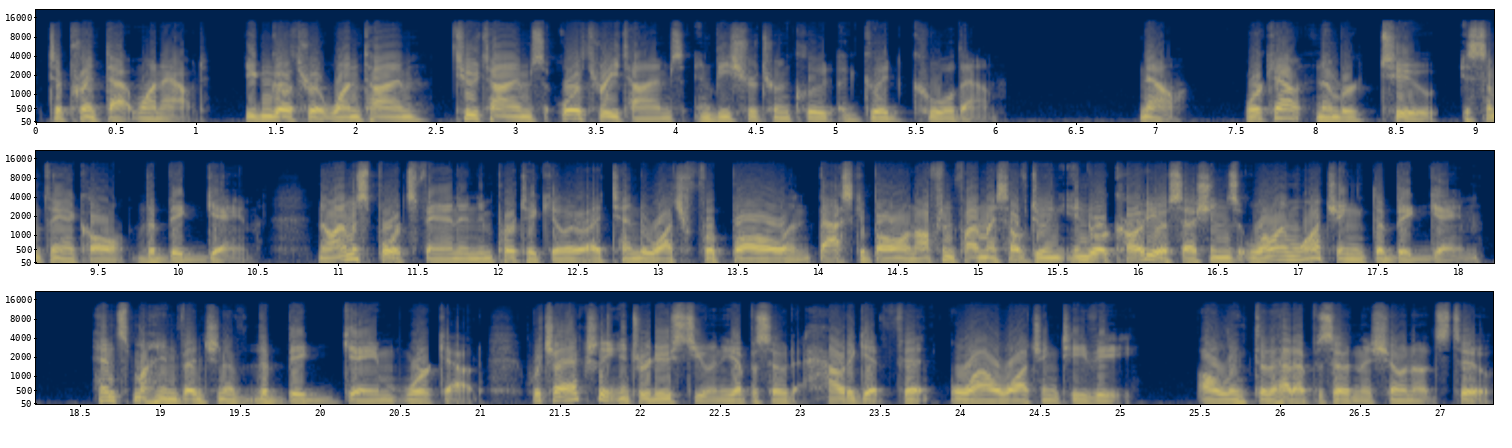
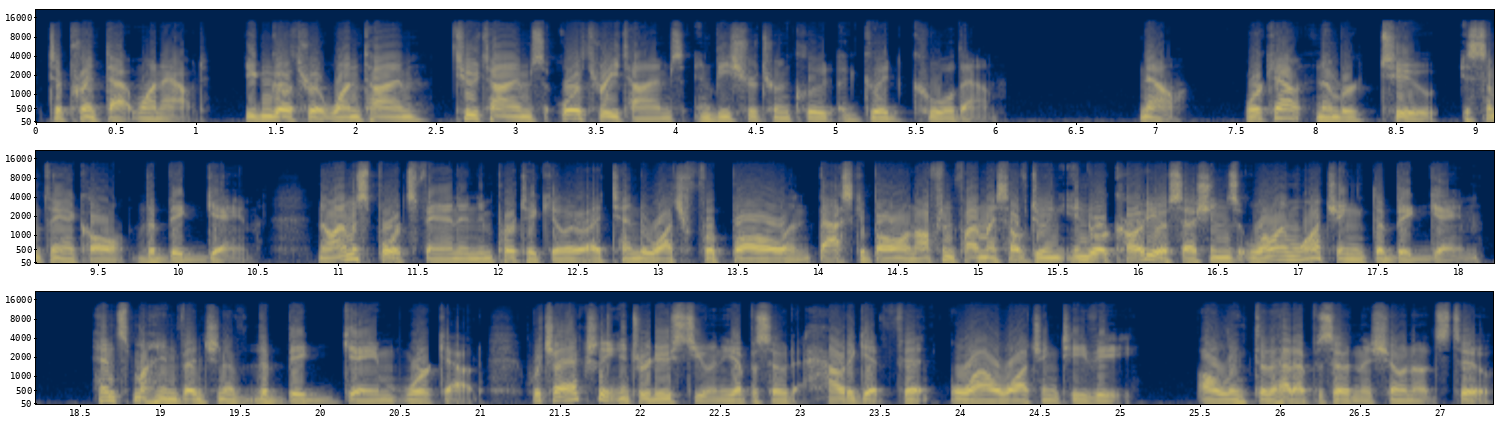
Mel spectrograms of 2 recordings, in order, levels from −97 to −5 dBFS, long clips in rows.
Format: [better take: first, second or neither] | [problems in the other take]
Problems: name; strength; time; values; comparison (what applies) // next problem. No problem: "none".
neither | distortion; slight; 5% of the sound clipped; the same in both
